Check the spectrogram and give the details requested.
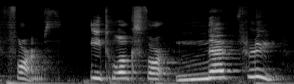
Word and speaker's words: plus: Here you can notice when you heard me say it that the S at the end of plus is silent because this is not anymore.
